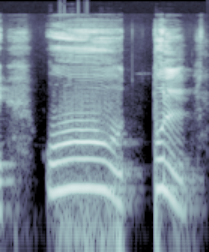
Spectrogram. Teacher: یہ الف نہیں پڑھیں گے، تا کو سیدھا لام سے ملا دیں گے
